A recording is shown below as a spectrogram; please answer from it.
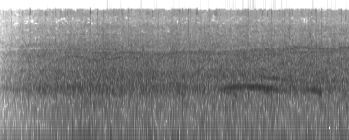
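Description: Crowd applause, swelling in over the first half second and then holding steady.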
